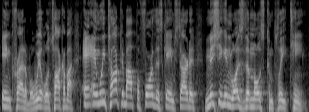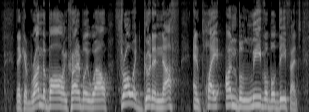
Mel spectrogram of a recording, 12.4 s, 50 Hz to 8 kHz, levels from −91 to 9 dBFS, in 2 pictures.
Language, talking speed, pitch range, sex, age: English, 160 wpm, 135-165 Hz, male, 50-69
